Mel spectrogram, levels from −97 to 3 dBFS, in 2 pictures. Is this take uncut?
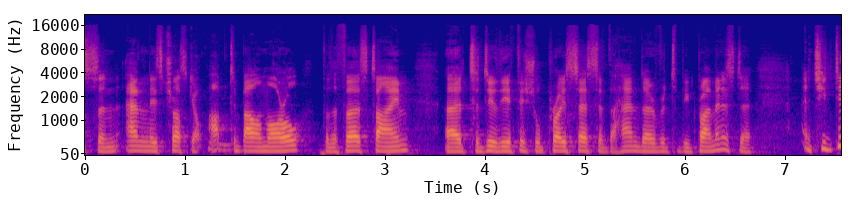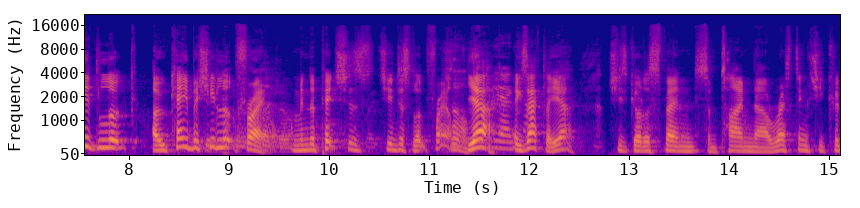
no; 2 cuts; at 11.2 s, 12.7 s

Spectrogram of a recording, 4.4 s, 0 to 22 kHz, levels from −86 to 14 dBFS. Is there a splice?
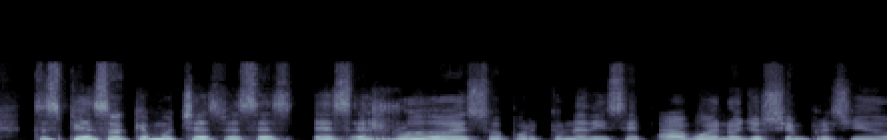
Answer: no; 0 cuts

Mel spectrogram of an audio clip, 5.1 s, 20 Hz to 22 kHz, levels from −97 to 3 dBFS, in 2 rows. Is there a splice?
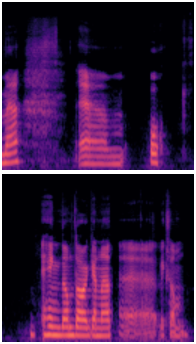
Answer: yes; 2 cuts; at 3.0 s, 4.0 s

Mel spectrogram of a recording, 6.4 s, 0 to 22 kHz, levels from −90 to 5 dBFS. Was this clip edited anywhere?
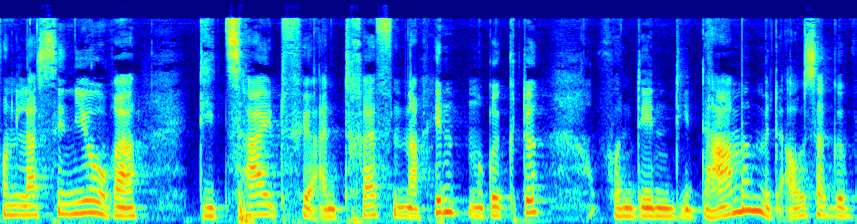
yes; 1 cut; at 4.5 s

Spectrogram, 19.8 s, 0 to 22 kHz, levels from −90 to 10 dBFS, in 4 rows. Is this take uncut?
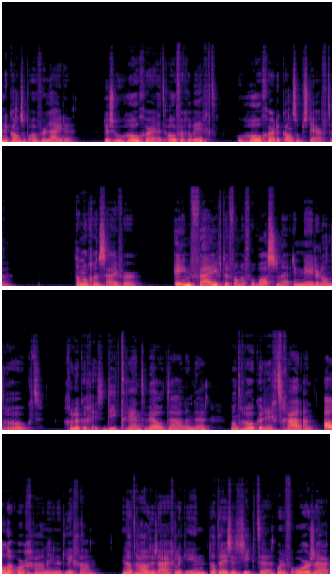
no; 2 cuts; at 14.4 s, 16.5 s

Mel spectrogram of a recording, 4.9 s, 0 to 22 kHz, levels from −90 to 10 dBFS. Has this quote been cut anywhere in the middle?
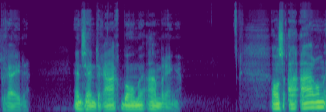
no; 0 cuts

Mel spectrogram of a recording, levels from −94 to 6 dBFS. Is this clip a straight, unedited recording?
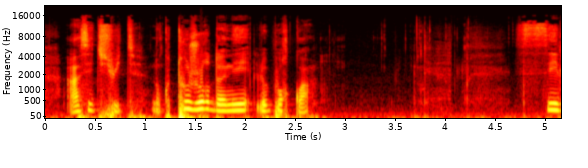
no; 1 cut; at 4.1 s

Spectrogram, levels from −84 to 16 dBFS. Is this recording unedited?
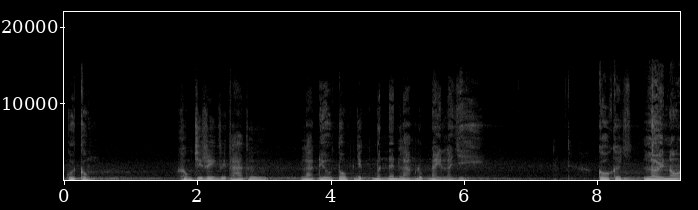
yes; 0 cuts

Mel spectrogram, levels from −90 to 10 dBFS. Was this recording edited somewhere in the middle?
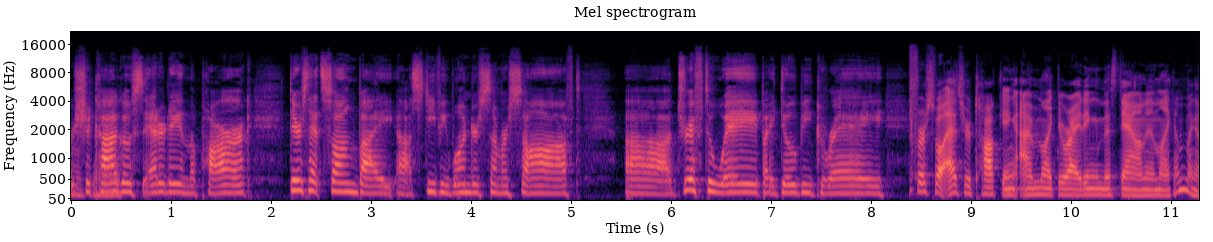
yes; 2 cuts; at 8.4 s, 9.9 s

